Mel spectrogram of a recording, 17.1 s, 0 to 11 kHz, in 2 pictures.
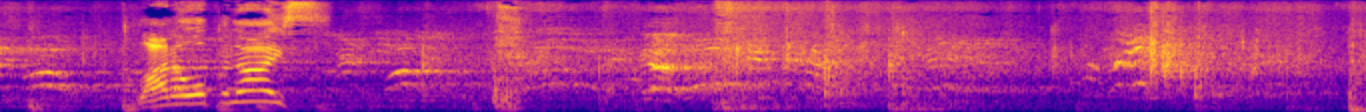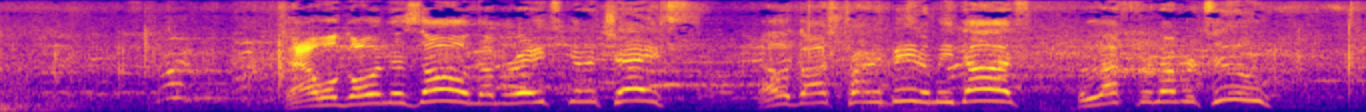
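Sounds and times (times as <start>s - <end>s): spectators' voices: 0.0s - 17.0s
hockey sticks and puck knocking: 4.5s - 5.9s, 6.5s - 10.6s.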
